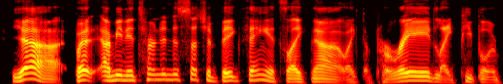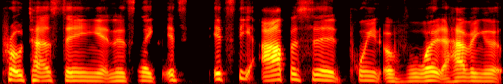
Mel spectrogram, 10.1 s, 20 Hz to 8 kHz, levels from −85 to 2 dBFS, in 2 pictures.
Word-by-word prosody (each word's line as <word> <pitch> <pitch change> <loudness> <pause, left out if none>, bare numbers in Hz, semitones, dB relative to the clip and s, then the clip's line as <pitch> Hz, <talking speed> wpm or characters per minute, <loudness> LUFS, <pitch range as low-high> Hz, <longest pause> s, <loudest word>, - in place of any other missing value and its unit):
Yeah, - - +6 0.2
but, - - +4
I 155 - +6
mean, 170 +2 0
it 165 -2 -2
turned 185 0 -6
into 185 0 -6
such 180 0 -7
a 160 - -3
big 140 +2 -2
thing, 165 +1 -4
it's 130 -5 -7
like 110 -2 -2
now, 115 -2 -1
like, - - -11
the - - -18
parade, 150 -1 +1
like, 90 -8 -5
people 105 -4 -10
are 95 - -13
protesting, 150 - 0
and 130 +1 -4
it's 145 -1 -4
like 145 -3 -3
it's 170 0 -6 0.2
it's 200 0 -1
the 235 - -7
opposite 180 -3 +4
point 160 -3 -6
of 125 -2 -4
what 135 +3 +1
having 135 +4 +2
a 130 - -4
150 Hz, 195 wpm, -24 LUFS, 130-165 Hz, 0.2 s, Yeah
